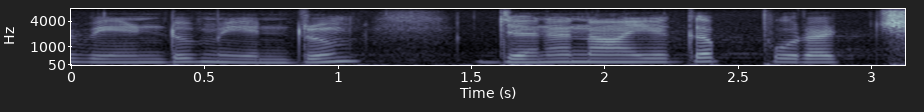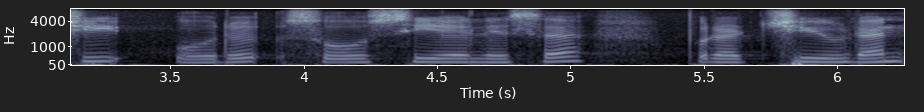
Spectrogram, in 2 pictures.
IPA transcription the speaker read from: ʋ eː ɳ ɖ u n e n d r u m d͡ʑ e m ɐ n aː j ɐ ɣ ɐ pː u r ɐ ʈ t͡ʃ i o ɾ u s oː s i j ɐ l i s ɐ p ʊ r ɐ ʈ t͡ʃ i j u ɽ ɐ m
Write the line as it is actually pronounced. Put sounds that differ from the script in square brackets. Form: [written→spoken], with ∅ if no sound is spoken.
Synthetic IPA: ʋ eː ɳ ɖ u [n→m] e n d r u m d͡ʑ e [m→n] ɐ n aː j ɐ ɣ ɐ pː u r ɐ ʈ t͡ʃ i o ɾ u s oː s i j ɐ l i s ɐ p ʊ r ɐ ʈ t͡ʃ i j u ɽ ɐ [m→n]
